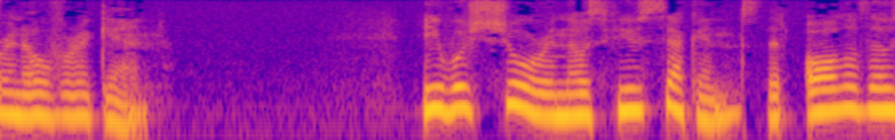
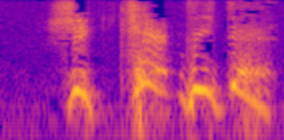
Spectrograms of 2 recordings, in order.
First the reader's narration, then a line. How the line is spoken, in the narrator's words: Annie Wilkes shrieked at him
